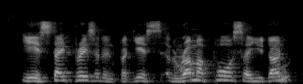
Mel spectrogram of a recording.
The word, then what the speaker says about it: Ramaphosa: Ramaphosa Cyril Ramaphosa your state president but yes rum a poor sir you don't pronounce the age Ramapo sir okay so Cyril Ramaphosa he referred to the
